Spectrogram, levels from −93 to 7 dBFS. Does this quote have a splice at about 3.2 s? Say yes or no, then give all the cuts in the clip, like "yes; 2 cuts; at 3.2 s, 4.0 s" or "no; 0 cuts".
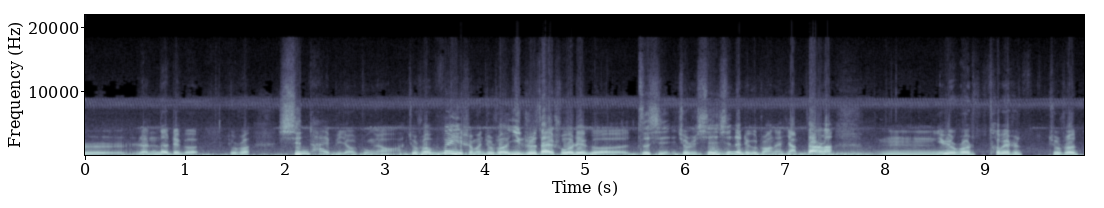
no; 1 cut; at 7.9 s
